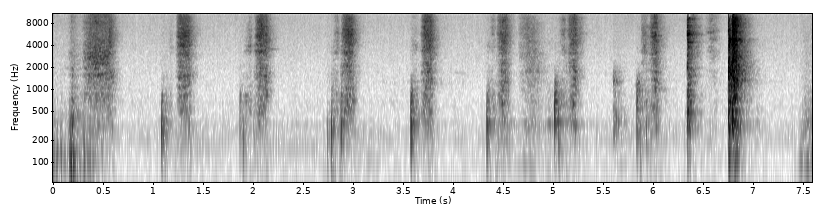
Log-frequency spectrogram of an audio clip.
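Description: Knife blade cutting through soft dough and tapping the wooden board: about a dozen faint, short taps at irregular intervals, the loudest near the end.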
